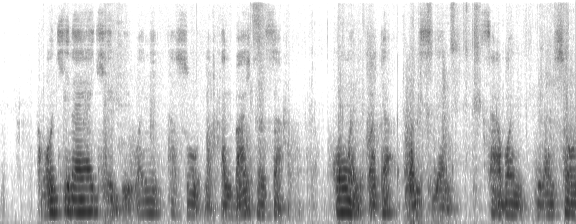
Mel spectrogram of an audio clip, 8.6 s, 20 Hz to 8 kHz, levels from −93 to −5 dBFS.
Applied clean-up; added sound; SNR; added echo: neural separator model SepFormer DNS4.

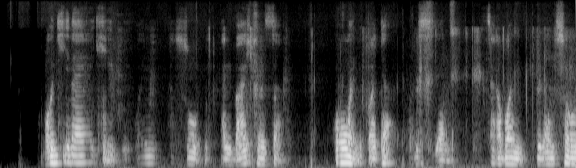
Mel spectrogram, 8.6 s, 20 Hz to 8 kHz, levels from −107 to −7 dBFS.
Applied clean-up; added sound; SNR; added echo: neural mask model DeepFilterNet 3.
